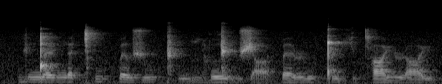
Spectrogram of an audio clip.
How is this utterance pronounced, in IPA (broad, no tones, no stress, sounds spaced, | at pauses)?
ɡ y ŋ͡ǃ ɜ y̯ ŋ ɜ ǀʰ u x k͡p ə u̯ ʒ u ǁʰ ṵ ʎ ɑ̤ ŋ͡ǁ ṵ ʒ ɑ̰ k͡p ɜ ɹ u ǃ u ç ə̰ cʰ ɑ y̯ ɹ ɑ y̯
